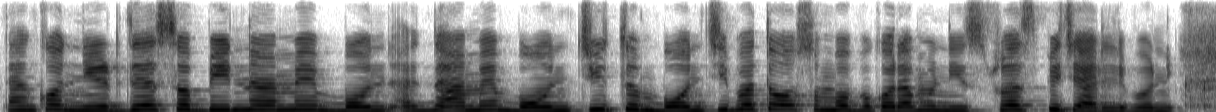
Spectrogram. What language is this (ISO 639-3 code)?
ori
